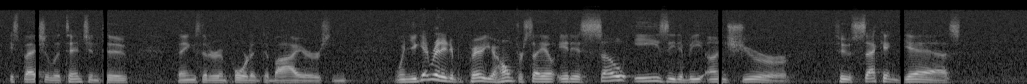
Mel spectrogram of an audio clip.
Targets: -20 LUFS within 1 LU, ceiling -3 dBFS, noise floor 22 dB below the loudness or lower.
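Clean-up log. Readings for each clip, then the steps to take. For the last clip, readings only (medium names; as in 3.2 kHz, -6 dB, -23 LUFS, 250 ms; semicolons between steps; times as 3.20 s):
dropouts 4; longest dropout 43 ms; noise floor -42 dBFS; noise floor target -49 dBFS; loudness -27.0 LUFS; peak level -7.0 dBFS; loudness target -20.0 LUFS
-> interpolate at 0.35/1.03/7.18/9.00 s, 43 ms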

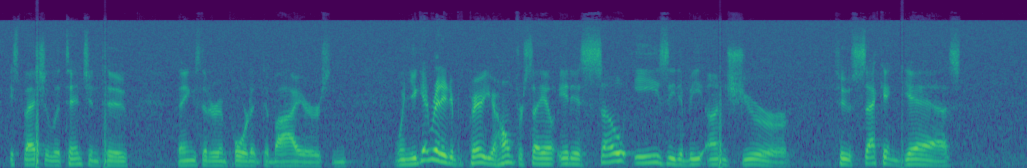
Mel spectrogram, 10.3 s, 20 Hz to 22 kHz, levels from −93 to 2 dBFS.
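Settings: dropouts 0; noise floor -42 dBFS; noise floor target -49 dBFS
-> noise print and reduce 7 dB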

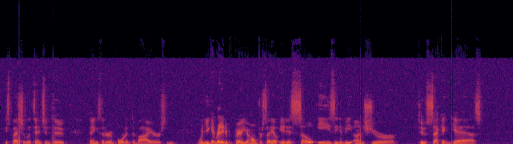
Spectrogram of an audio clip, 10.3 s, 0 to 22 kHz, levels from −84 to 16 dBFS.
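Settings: noise floor -49 dBFS; loudness -27.0 LUFS; peak level -7.0 dBFS; loudness target -20.0 LUFS
-> trim +7 dB; peak limiter -3 dBFS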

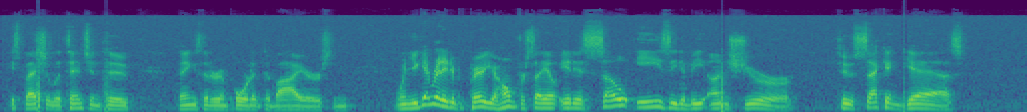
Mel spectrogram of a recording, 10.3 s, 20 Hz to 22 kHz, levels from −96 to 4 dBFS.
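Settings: loudness -20.0 LUFS; peak level -3.0 dBFS; noise floor -42 dBFS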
